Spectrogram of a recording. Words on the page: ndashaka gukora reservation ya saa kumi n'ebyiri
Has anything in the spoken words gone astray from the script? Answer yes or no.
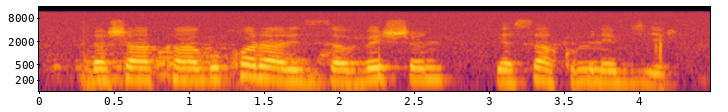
no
